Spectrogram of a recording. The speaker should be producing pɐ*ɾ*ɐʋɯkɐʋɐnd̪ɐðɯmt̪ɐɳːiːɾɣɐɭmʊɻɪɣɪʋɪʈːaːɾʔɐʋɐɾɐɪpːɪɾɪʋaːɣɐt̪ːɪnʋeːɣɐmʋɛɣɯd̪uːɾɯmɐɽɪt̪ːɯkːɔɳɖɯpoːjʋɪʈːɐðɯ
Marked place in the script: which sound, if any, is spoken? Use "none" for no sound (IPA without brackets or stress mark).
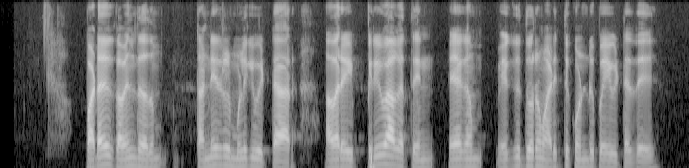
ɽ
